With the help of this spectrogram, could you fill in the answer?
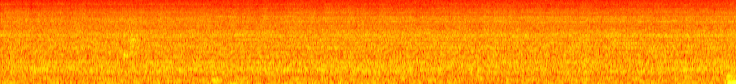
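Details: Constant roaring hiss, like a strong stream of water or a motor, fills the whole recording without any animal sound.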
